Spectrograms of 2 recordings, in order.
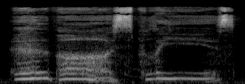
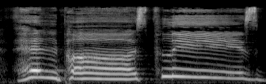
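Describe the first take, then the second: First: High, airy ghostly whisper. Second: High, wailing cry for help; loud ghostly plea. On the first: A narrator's reading. Ghosts clutch at Orpheus, whispering. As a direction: whisper it as a needy plea. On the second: Acted. Ghosts cry to Orpheus for help, wailing loudly. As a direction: call out imploringly, drawn out.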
